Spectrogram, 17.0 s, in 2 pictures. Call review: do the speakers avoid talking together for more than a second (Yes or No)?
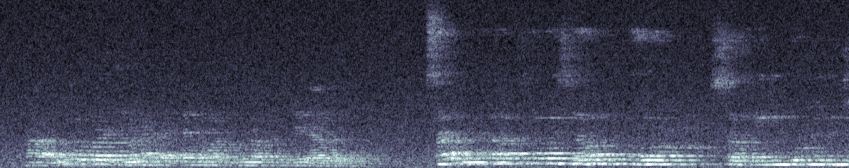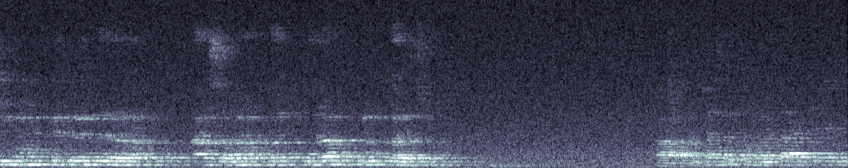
Yes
